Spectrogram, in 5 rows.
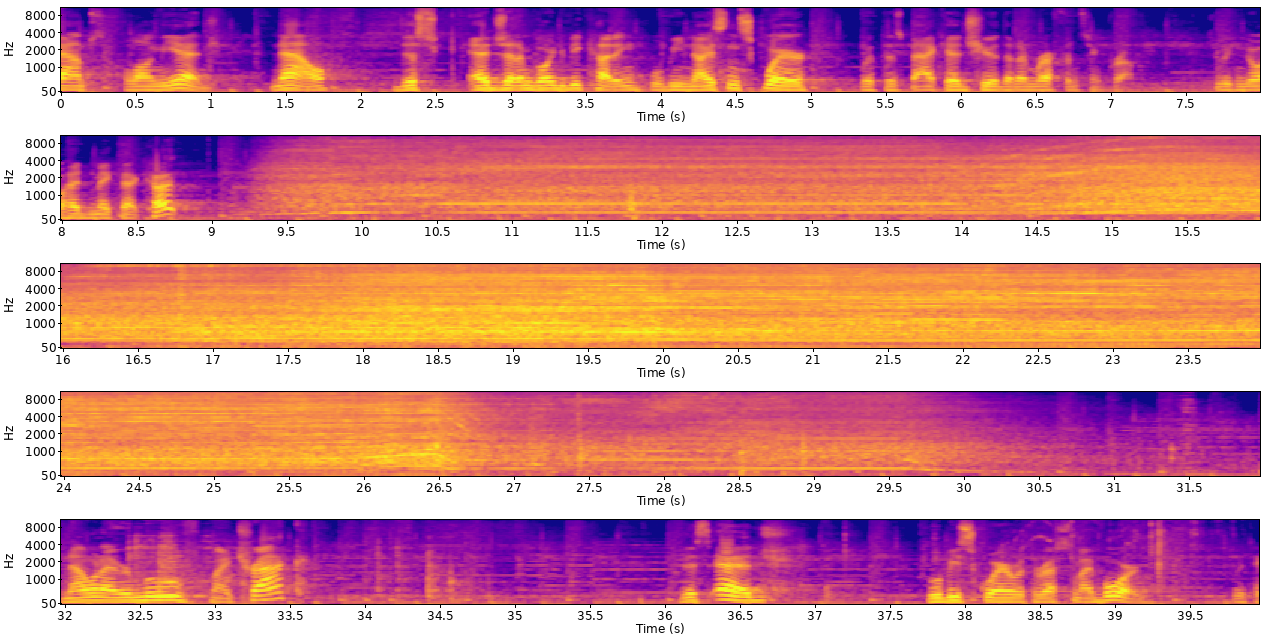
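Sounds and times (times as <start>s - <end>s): track saw cutting plywood: 9.2s - 31.4s.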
